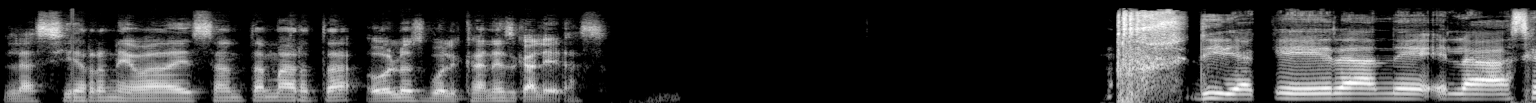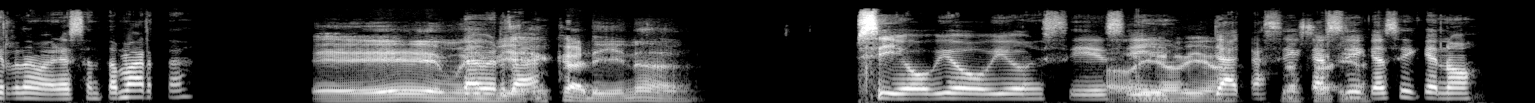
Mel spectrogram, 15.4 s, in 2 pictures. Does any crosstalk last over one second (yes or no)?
yes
